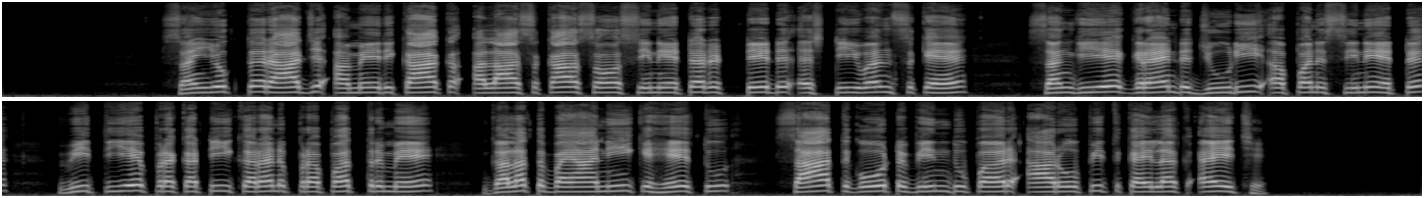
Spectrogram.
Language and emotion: Maithili, neutral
